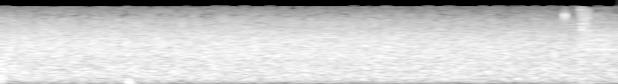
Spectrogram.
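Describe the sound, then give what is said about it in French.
A rain stick tipped over, its beads pouring down in a steady, dense hiss of rattling that sounds like rainfall, continuous for about three seconds with no talking. “Un bâton de pluie ? Mais qu'est-ce donc ? C'est ça, c'est comme pluie.”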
